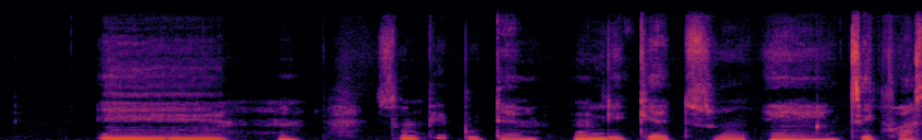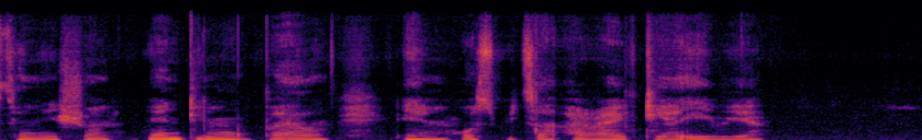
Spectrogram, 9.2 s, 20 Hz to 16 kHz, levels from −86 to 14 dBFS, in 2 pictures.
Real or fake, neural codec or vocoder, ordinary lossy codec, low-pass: fake; vocoder, 44.1 kHz, 128 mel bands, Pupu-Vocoder; none; 14.4 kHz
